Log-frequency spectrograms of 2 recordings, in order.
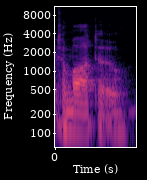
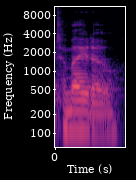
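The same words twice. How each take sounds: First: It is said with an English-style pronunciation. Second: It is said with an American-style pronunciation. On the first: "is how the English say it" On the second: "They don't say tomato"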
